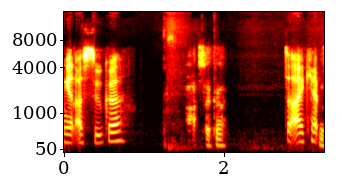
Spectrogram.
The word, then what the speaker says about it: Asuka: ever set it up is it Asuka the way they pronounce it is like Asa they like barely hint very subtle uh yeah I can't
